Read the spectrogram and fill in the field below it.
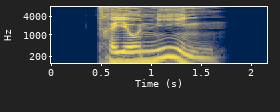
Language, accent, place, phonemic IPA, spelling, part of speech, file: German, Germany, Berlin, /tʁeoˈniːn/, Threonin, noun, De-Threonin.ogg
- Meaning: threonine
